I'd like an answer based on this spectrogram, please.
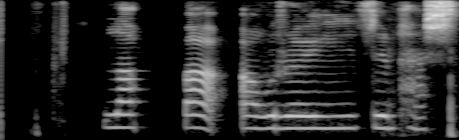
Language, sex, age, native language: Icelandic, female, 9, Icelandic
